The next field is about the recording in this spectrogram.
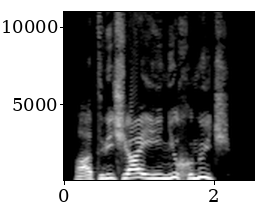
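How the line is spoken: Thundering. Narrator (Russian): прогремело

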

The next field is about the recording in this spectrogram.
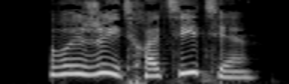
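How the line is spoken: Mocking executioner. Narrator (Russian): Насмешливо спросил палач

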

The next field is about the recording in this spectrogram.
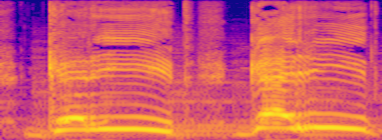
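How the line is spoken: Shouting in unison. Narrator (Russian): кричали все в один голос

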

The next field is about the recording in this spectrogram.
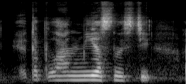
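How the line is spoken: Mouthed whisper. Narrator (Russian): одними губами шепнул Бьорн

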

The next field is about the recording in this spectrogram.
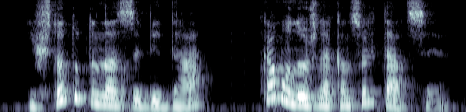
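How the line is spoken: Cheerful question. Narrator (Russian): Бодро поинтересовался папа

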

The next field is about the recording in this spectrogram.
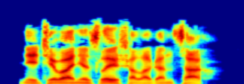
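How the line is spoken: Grumbling orc. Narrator (Russian): проворчал орк

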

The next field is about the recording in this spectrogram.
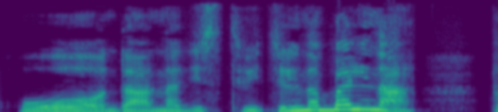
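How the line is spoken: Exclamation. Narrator (Russian): воскликнул полковник Егоров

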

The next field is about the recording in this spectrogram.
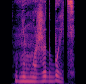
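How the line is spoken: Whisper. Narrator (Russian): прошептал он

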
